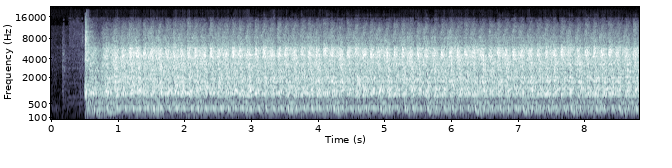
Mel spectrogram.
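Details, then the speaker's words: Porsche 911 Carrera first start after engine teardown and cylinder head rebuild: steady even starter cranking about three turns a second with no firing; the new crank reference and mark sensor connectors were swapped, and after switching them it ran. "Nope, it doesn't sound like it is firing. Okay, I've just switched the crank and mark sensors, so let's see if that does it."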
